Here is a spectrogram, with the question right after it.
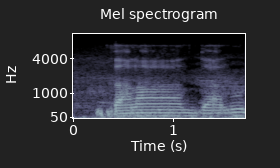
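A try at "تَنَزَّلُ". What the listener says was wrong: তানা টান হবে না, তানাজ। তানাজ্জালুল। তানাজ্জালুল জিম উচ্চারণ হয়ে যাচ্ছে, যা আছে, যা। তানাজ্জা।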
